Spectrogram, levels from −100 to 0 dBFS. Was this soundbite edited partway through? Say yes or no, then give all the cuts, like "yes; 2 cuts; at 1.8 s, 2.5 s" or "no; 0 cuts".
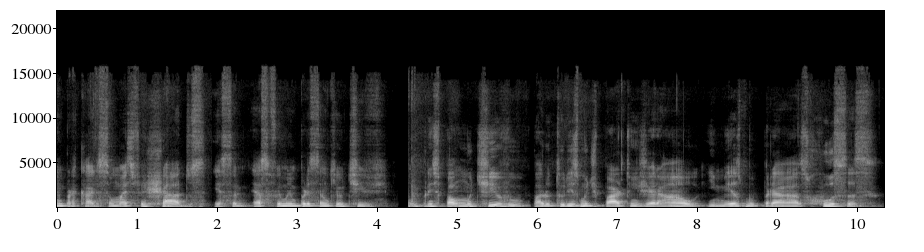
yes; 1 cut; at 5.9 s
